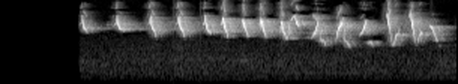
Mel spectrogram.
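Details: Northern Waterthrush (Parkesia noveboracensis) singing outdoors: about a dozen loud, sharp, emphatic chip notes in quick succession, growing more complex and tumbling lower toward the end, with a clean silent background.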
